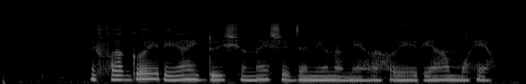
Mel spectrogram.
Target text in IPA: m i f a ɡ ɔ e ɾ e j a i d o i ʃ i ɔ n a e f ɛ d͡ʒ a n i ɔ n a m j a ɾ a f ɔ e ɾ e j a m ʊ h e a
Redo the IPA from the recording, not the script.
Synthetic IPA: m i f a ɡ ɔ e ɾ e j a i d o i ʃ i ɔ n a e ʃ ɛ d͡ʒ a n i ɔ n a m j a ɾ a h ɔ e ɾ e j a m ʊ h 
